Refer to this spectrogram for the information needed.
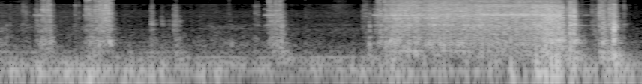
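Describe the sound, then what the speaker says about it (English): Cordless Ryobi battery-powered ratchet tightening a strut bolt on a Subaru Forester, with short mechanical clicks and bursts early on, then a sustained loud whirring grind for about a second before stopping. "It's got some torque, I'll tell you, for a little battery-powered ratchet."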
